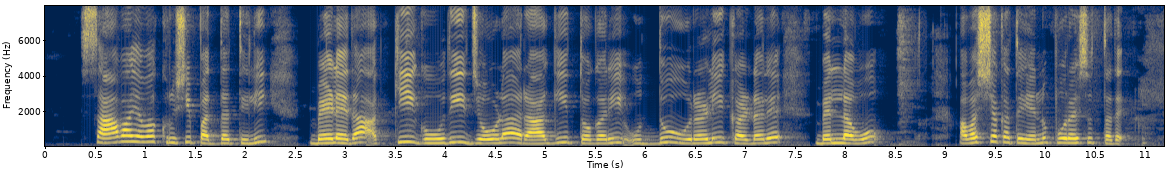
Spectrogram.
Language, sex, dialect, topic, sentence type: Kannada, female, Mysore Kannada, agriculture, statement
